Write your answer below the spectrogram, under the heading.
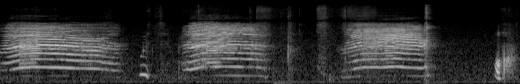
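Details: Excited pet Siamese cat, nearly eleven years old, meowing loudly indoors when its owner returns from work: three long, harsh, goat-like wails about one second each, spaced roughly every 1.5 seconds, with small clicks and rustles between.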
